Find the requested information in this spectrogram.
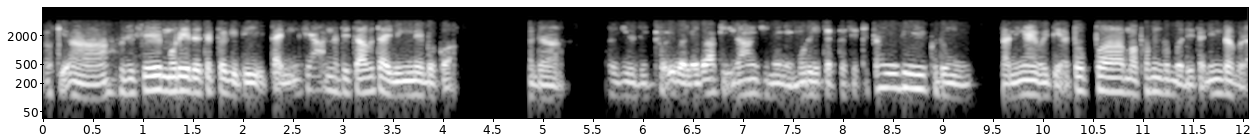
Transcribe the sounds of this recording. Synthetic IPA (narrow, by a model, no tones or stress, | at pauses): okeahuzik̚semoɾedɐt͡ʃɐk̚pɐɡidita̰jmiŋsija̰nːɐdit͡ʃaβɐtajmiŋnɐjbɐkwa̰ | ɐdɐ | kʰojɡihuzik̚tʰoʔibɐlɐjbakːiːɾaŋkʰinanemoɾet͡ʃɐk̚tɐsikʰi̥paŋdekʰudɔŋ | taniŋajojdeʔɐ̰topːɐmɐpʰɐmɡɐmbɐditatniŋdɐbɐɾɐ̰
